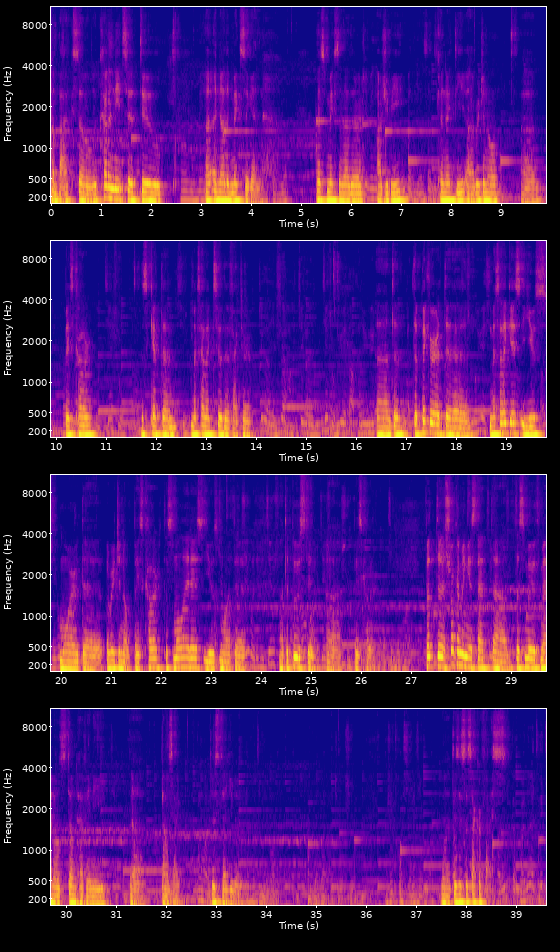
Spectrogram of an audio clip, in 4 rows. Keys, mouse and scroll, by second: 0.6 Tab, 1.8 middle drag, 2.4 scroll down 4, 2.7 middle click, 3.7 click, 4.0 shift+d, 5.6-6.0 drag, 6.0-6.5 middle drag, 7.7-8.7 drag, 11.3-13.6 drag, 19.3 click, 20.6 click, 22.3-22.8 scroll down 2, 22.8-23.3 scroll up 2, 25.2 Tab, 25.6 middle click, 27.2-28.3 drag, 28.9-29.3 scroll up 2, 29.3 scroll down 1, 29.5-29.9 scroll down 2, 29.9 scroll up 1, 30.3-30.7 scroll down 1, 31.6 click, 34.7-35.5 drag, 36.8-37.5 drag, 38.1 middle click, 38.4-39.6 scroll down 24.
